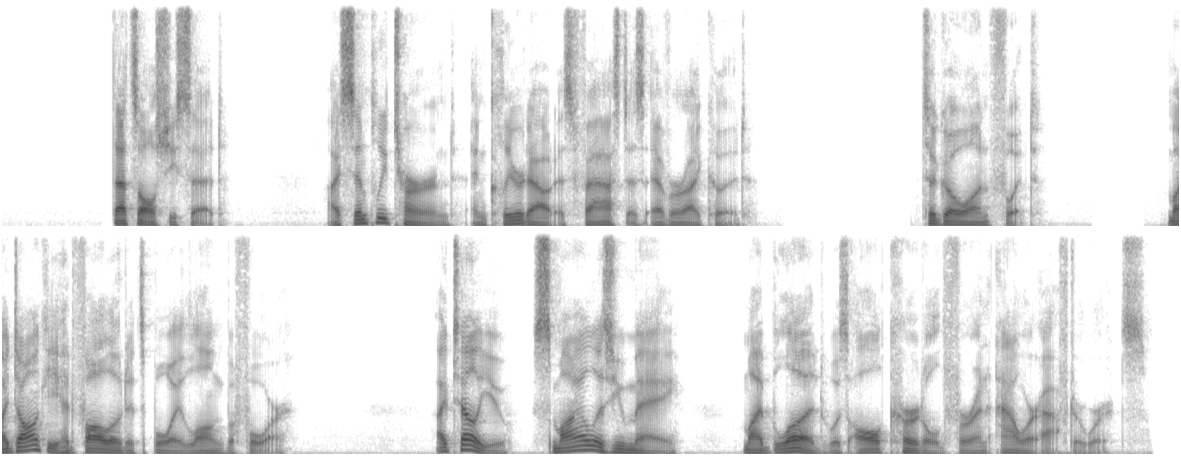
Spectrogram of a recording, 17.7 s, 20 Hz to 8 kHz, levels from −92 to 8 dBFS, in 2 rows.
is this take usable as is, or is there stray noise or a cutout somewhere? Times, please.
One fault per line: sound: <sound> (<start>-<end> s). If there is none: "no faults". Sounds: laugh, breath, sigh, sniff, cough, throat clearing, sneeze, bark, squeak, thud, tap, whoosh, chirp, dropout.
no faults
